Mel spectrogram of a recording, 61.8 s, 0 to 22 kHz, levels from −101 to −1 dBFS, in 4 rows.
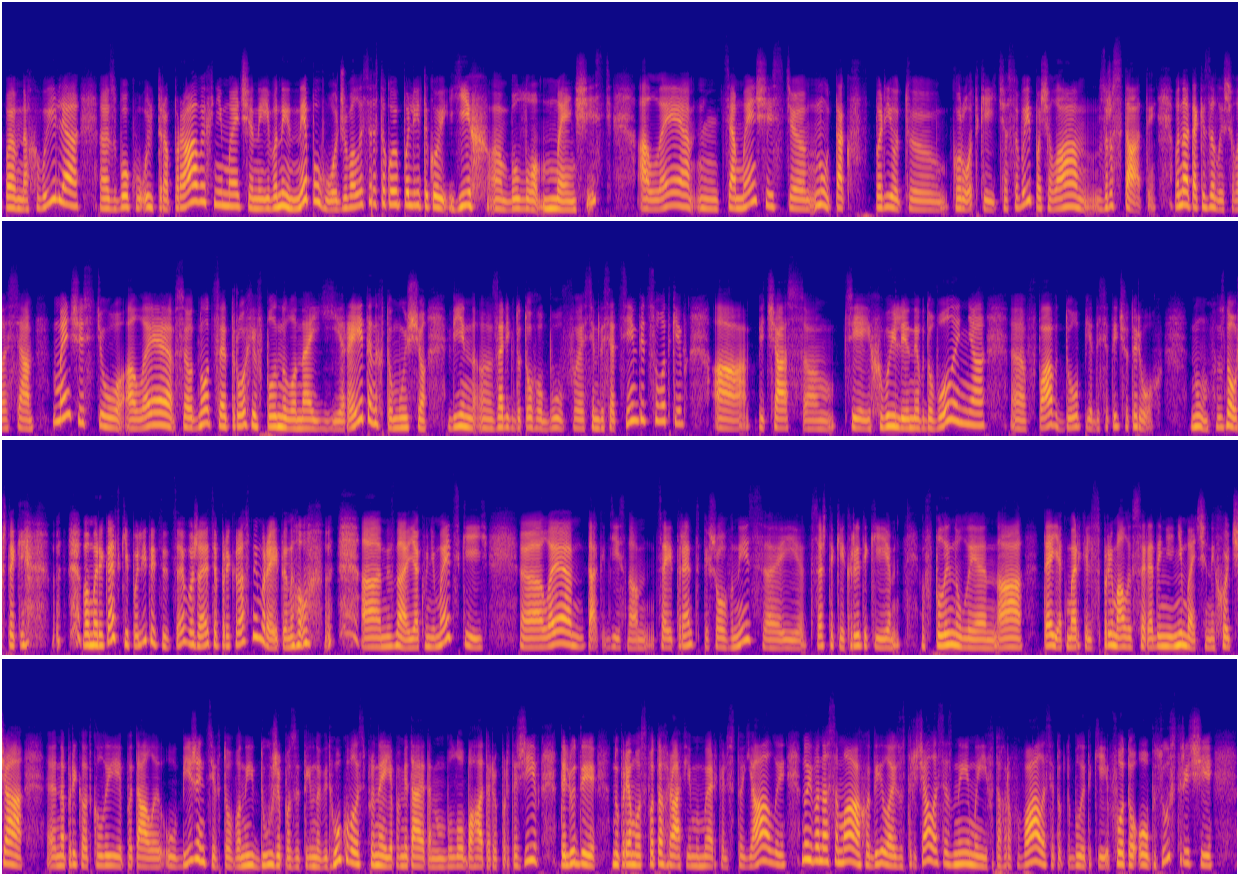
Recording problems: muffled; very; fading above 3 kHz

